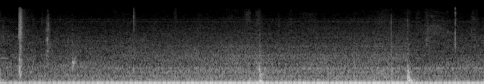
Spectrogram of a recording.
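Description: Suzuki off-road 4x4's engine idling steadily with a low, even rumble, with a few light clicks and knocks over it.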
